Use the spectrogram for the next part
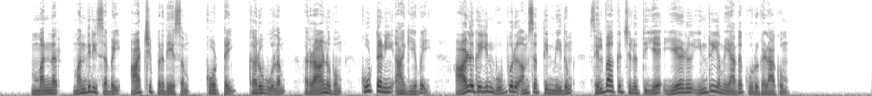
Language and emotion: Tamil, neutral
